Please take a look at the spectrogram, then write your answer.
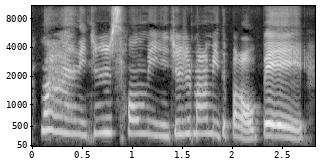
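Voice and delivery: high, doting mommy praise. Retold or imitated. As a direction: coo praise at the child. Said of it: "小时候跟他讲说".

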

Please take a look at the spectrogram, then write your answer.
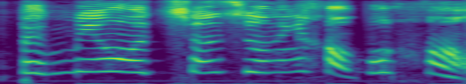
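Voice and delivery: put-on baby voice. Shown as a demonstration. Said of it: "我怎么就有一种老痰的感觉啊".

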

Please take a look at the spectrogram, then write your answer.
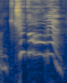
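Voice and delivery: high-pitched mock yell at his girlfriend; retold yell. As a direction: snap the order out high, half-acted. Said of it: "他就突然吼我说". (模仿男友高声吼叫)

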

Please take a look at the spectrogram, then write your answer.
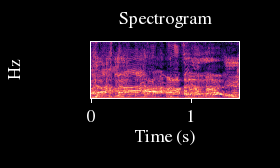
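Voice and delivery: big high laugh, rising and loud; loud burst of laughter. Real, not acted. Host cracks up at the ear-wiggling contest, loud laugh. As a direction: crack up loudly.

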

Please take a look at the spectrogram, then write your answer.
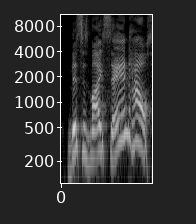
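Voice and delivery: high, loud and drawn out; defiant story boy. Acted. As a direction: declare it proudly as the boy. Boy in story defends his house.

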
